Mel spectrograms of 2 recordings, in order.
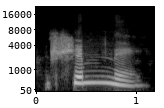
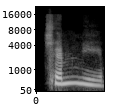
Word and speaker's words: chimney: Shimne eh chimne I'm sorry chimne ya. Chimne. Asalamualaikum ustazah. Apa terlambat? Waalaikumsalam warahmatullah. It's okha. Oke, I will check out how to pronounce this. Chimni. Betul ya.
